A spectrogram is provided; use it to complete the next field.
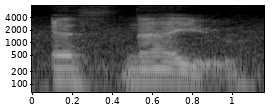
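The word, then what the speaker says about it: Ethniu: uh I not going I believe her it's pronounced eth NAU is her name and and she appears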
